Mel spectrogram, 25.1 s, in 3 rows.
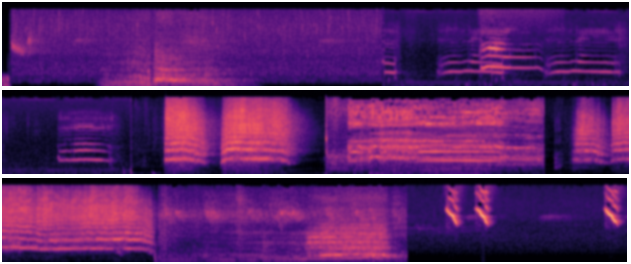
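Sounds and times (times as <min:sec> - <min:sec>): cat meowing: 0:06.3 - 0:07.3
rooster crowing: 0:12.9 - 0:15.6.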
